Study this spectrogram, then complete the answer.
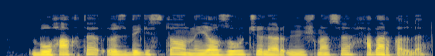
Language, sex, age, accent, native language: Uzbek, male, 18-24, Andijon, Uzbek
